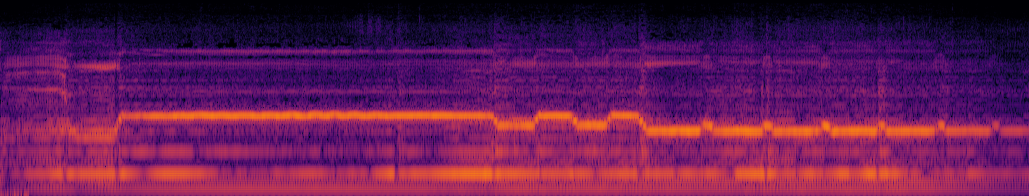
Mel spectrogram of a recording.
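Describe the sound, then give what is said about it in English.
Sygyt-style throat singing: a steady droning voice holds a low fundamental while a piercing, flute-like overtone whistles above it, sliding between sustained high pitches in a continuous melody, loud, with no talking. The style reduces the fundamental's loudness and amplifies the overtones. “Finally, the Sygyt style cuts the loudness of the fundamental and amplifies the overtones, resulting in a whistling, high pitched sound.”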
